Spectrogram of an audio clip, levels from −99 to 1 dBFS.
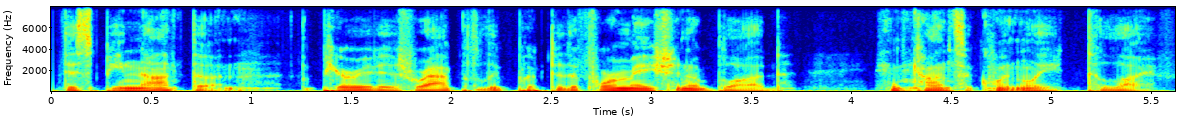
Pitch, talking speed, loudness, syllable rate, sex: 85 Hz, 205 wpm, -20 LUFS, 5.5 syllables/s, male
